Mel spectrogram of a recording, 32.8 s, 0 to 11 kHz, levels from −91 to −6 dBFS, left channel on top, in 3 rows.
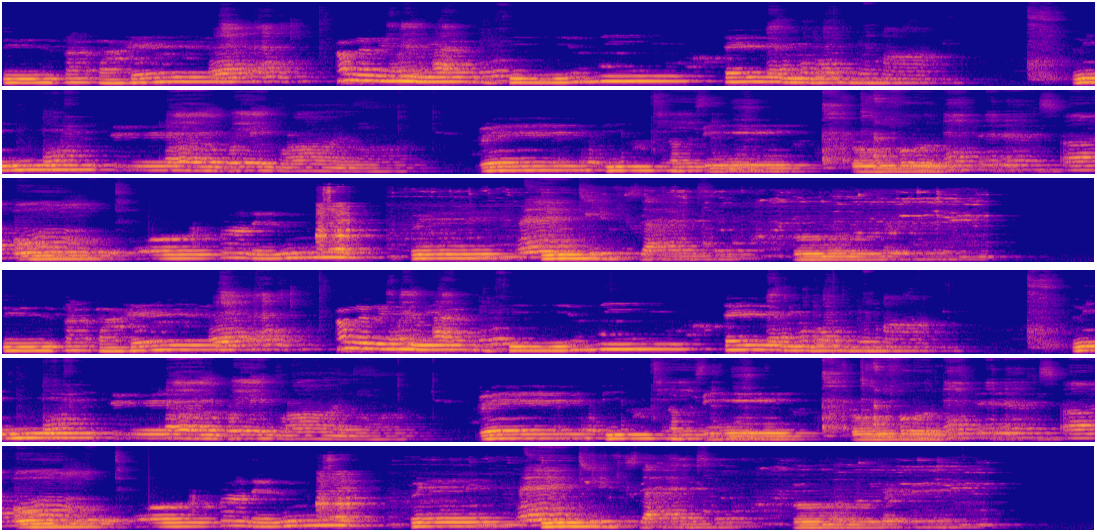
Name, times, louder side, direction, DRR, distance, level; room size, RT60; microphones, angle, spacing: voice 1, 0.0-2.3 3.3-4.8 5.1-6.9 7.2-9.2 10.7-13.1 15.7-18.9 19.4-20.3 20.7-21.4 22.0-25.4 25.9-26.8 27.2-28.7 29.8-31.4, right 1 dB, 65° right, 0.7 m, -30 dB
voice 2, 2.1-3.1 3.8-5.1 7.6-9.3 10.2-10.6 11.3-11.7 12.5-15.0 16.4-16.9 17.4-18.4 19.1-22.8 27.0-29.3 30.1-30.5, right 1 dB, 15° right, 1.0 m, -36 dB
voice 3, 25.0-25.3 26.6-27.1 29.1-29.2 29.6-30.5 30.8-31.7, left 4 dB, 45° left, 0.4 m, -36 dB
5.6 x 4.0 x 4.9 m
head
